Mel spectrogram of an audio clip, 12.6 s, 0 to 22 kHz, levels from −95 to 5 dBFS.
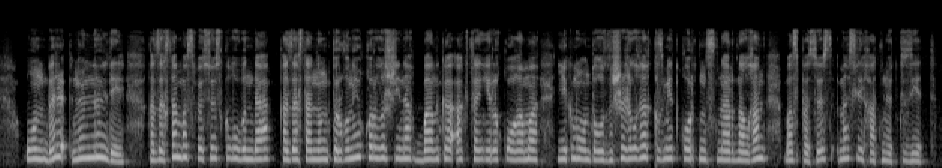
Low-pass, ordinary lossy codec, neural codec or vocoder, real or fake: none; none; vocoder, 22.05 kHz, 80 mel bands, HiFi-GAN; fake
